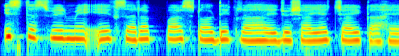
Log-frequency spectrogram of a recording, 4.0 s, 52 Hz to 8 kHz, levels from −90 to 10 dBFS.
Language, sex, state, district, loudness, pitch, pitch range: Hindi, female, Sikkim, Gangtok, -19 LUFS, 235 Hz, 215-250 Hz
